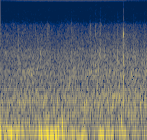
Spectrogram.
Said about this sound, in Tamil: பாரு மழை பெஞ்சிக்கிட்டே இருக்கு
